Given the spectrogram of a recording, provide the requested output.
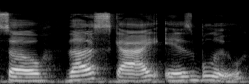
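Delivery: slow, each word set apart for counting; counting words slowly. Shown as a demonstration. Teacher models counting the words in a sentence, slow and deliberate. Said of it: "we count the le-, the words".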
